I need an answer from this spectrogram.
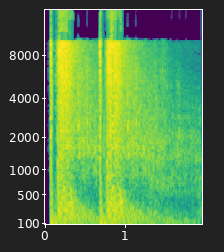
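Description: Two loud gunshots, the second roughly half a second after the first, each a sharp blast trailing into a long, fading roar.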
